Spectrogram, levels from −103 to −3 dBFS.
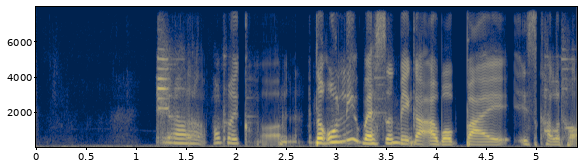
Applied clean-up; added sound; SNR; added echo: neural diffusion model UNIVERSE++.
